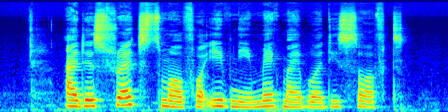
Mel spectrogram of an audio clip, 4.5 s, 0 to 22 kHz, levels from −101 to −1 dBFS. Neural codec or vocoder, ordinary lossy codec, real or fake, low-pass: none; none; real; none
